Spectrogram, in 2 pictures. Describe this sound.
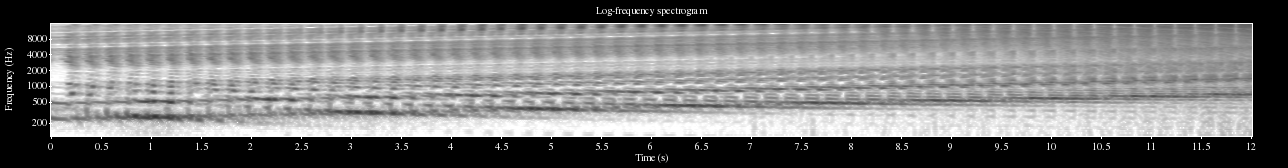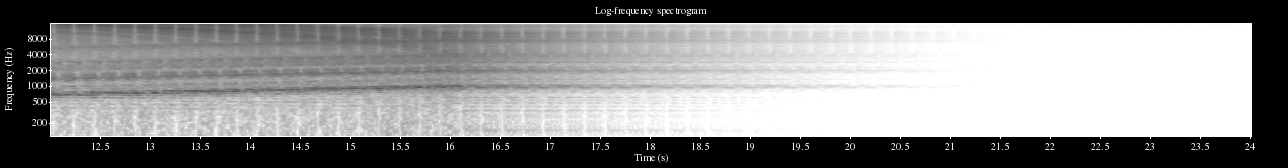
Noisy Riser
Two octave riser in key of C made with granular synthesis from samples I got off this website :)
build, drop, house, suspense, tension, trance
